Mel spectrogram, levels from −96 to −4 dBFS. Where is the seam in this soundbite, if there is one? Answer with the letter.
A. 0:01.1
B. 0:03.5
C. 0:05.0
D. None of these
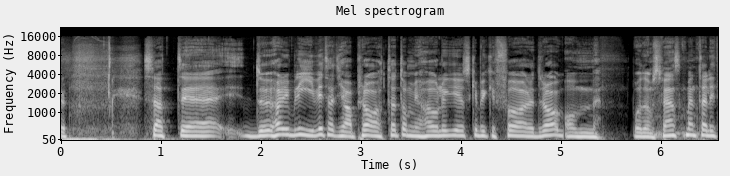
C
